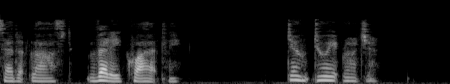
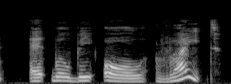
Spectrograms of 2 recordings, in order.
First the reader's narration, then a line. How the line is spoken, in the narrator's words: he said firmly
